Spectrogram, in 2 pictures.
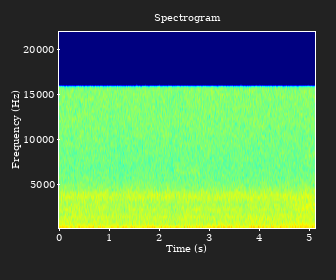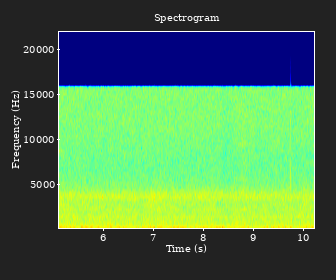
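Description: Steady low rumble with a constant hum, unchanging throughout.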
